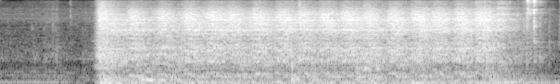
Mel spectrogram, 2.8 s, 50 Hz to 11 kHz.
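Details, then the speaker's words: 1974 Holden LH Torana, stored about 10 years. Carburettor cold start with a couple of pedal pumps and choke: short crank, then a rough, lumpy idle running rich on choke. "oh yeah the old carbine there's like a a couple of pumps and a bit of choke [Music] yep too much juice let that warm up for a minute and then you can turn the choke off"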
